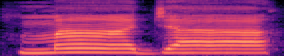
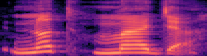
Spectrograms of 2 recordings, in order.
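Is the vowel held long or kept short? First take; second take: long; short. First: The vowel is held long. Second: The vowel is kept short. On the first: The speaker calls it right. "You have to elongate it for two harakats" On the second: The speaker calls it wrong.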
